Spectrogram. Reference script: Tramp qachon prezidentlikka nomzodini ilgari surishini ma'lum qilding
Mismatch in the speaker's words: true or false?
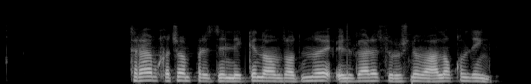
false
